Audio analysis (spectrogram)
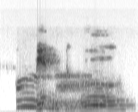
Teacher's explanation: nun sukun bertemu dengan huruf ha izhar dibaca jelas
